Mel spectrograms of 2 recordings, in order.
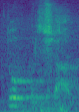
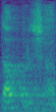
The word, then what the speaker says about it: ਤ੍ਵਪ੍ਰਸਾਦਿ: ध्यान दो, चाचरी छंद छंद का नाम है तो प्रसाद, इनू तब प्रसाद नहीं कहना। ये पैर में अद्धा बबा है तो ये उच्चारण का नियम यो ही विद्वाना ने तय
